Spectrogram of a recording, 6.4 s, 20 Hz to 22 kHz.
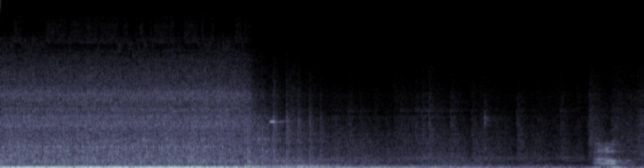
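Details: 1969 International C1100 pickup with Valiant 265 Hemi, first run after sitting years: loud, uneven, loping run that shakes then dies away, "running like a hairy goat"; rough running from open vacuum hose leaking air; owner also suspects lifters and dodgy spark plugs.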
